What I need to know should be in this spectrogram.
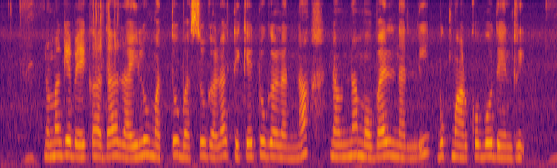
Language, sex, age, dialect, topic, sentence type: Kannada, female, 18-24, Central, banking, question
